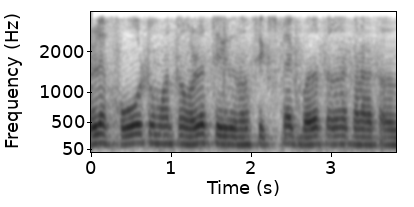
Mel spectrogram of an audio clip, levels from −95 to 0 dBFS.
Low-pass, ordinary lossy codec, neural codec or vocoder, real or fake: 3.6 kHz; none; codec, 16 kHz in and 24 kHz out, 1 kbps, XY-Tokenizer; fake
